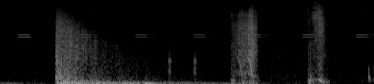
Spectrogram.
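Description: Counter-Strike gunfire on the Inferno map during a competitive match: a heavy burst of shots followed by two more sharp volleys, loud and close, with no talk.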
